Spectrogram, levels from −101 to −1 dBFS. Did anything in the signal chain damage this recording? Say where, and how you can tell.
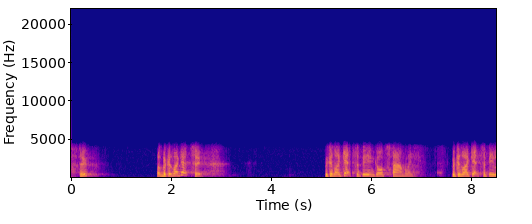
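Yes. Across the whole clip the speech sounds muffled, hoarse and slightly robotic, and nothing is present above about 4.4 kHz. The damage comes from the codec stage, specifically Opus voice compression. At a very low rate, consistent with roughly 8 kbps, Opus drops to its SILK linear-prediction coder and narrows the band to narrowband. It then codes the excitation so coarsely that the voice loses its natural texture, which produces the hoarse, synthetic quality heard here.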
